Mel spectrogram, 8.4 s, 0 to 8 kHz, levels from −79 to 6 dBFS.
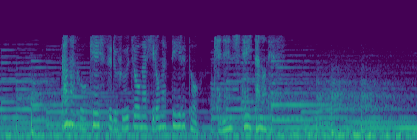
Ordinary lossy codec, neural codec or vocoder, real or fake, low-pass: AAC, 16 kbps; none; real; 7.2 kHz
